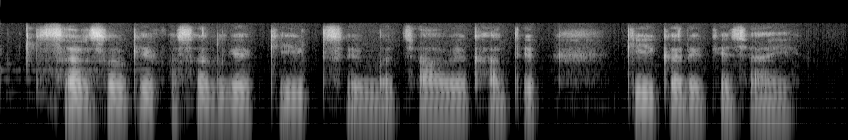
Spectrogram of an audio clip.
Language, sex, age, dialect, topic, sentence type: Magahi, male, 18-24, Southern, agriculture, question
